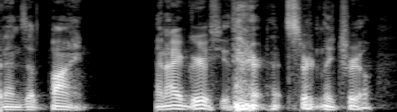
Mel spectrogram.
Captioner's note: chuckles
